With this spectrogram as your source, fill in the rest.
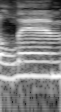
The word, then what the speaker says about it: limb: legs okay and it could also be the limb of a tree which would be like the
